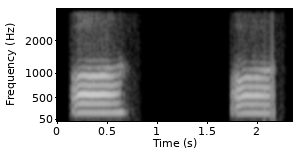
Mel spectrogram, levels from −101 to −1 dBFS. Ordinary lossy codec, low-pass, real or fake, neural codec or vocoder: none; 3.6 kHz; real; none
